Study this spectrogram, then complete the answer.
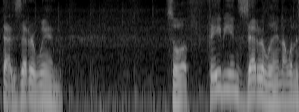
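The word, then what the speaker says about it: Zetterlund: social media account and they asked him how to say his name in his native language right and it's Fabian zeton so Fabian zeton gets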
